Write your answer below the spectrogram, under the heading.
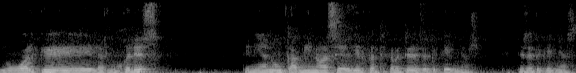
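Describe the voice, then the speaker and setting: Amid audible room echo, a woman with a dark, mellow tone speaks at a fairly slow pace, with medium pitch and fairly even intonation. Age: 60s. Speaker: oral history interviewee. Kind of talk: testimony. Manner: halting, many hesitations.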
